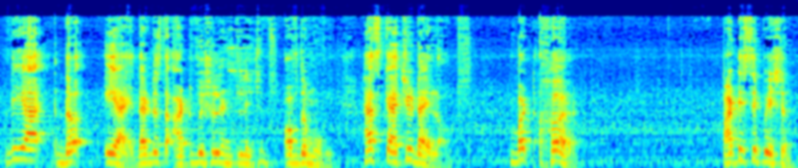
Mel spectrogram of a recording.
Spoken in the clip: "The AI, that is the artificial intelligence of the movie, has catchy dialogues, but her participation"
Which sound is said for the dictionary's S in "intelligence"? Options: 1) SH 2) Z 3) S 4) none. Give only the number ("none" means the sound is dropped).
3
